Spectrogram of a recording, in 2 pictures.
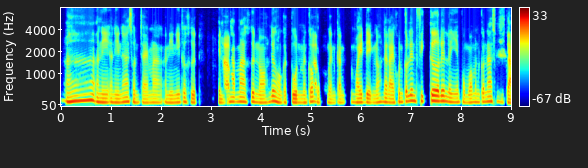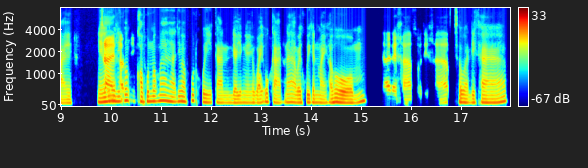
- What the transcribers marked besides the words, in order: distorted speech; in English: "figure"; chuckle
- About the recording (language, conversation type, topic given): Thai, podcast, หนังหรือการ์ตูนที่คุณดูตอนเด็กๆ ส่งผลต่อคุณในวันนี้อย่างไรบ้าง?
